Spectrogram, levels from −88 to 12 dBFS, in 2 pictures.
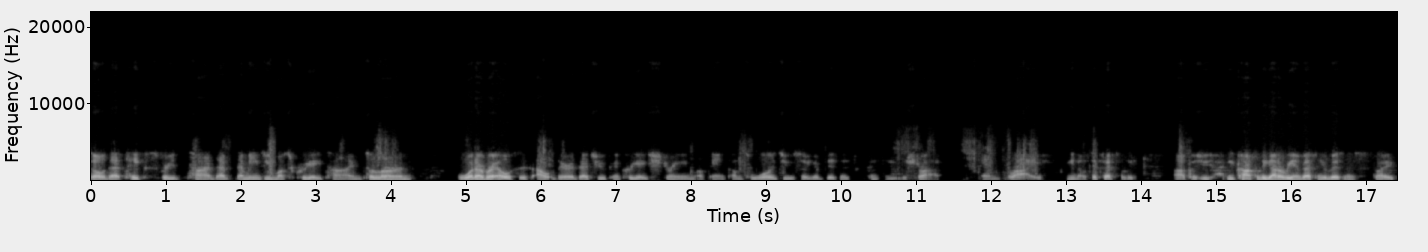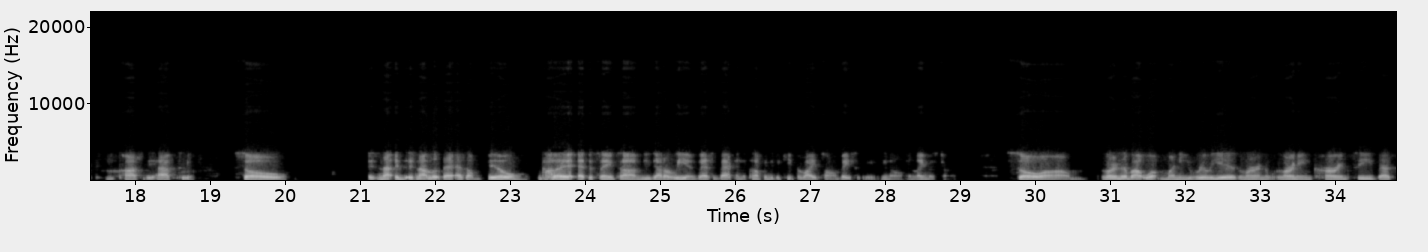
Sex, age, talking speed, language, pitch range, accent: male, 20-39, 180 wpm, English, 80-95 Hz, American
